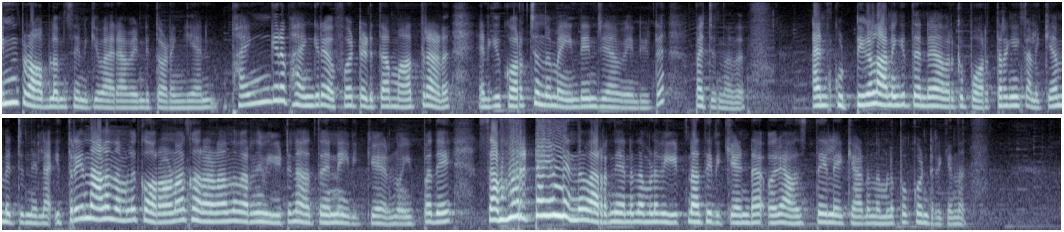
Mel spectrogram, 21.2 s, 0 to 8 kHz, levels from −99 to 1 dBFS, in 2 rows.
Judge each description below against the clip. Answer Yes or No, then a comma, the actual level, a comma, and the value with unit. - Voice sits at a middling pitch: No, high, 225 Hz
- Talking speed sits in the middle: No, fast, 135 wpm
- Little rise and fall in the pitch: No, average, 3.8 semitones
